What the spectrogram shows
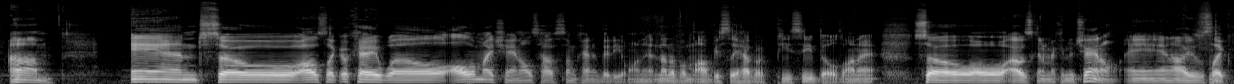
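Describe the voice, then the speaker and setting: A man with a low, deep voice talks straight to his camera in an unscripted home vlog. He rambles along, filling gaps with ums and circling back to restart his sentences. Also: vocal fry. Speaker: vlogger.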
